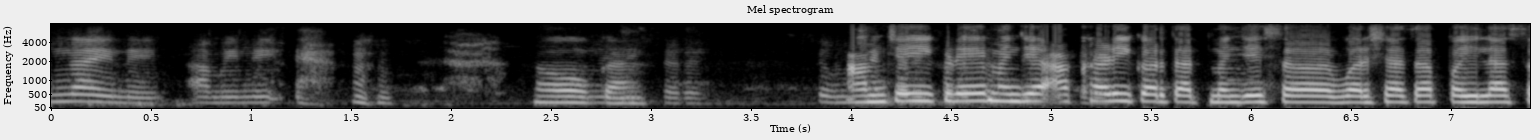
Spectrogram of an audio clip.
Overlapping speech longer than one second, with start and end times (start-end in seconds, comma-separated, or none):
4.0-5.3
